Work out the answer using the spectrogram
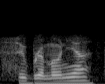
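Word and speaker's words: Subramuniya: So his name is Swami Subraniya. Am I saying that correctly? – It's Subramunya.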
